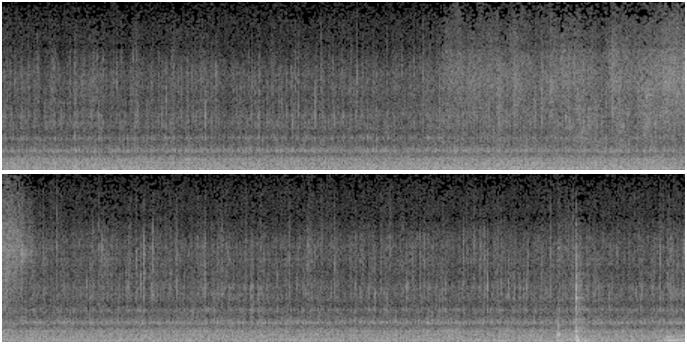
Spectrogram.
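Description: Steady hiss of a pot of mushroom curry simmering on the hob, with a couple of sharp knocks near the end.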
